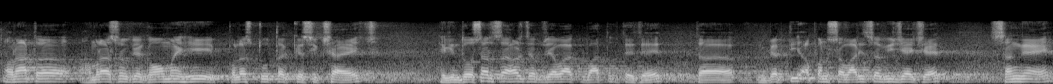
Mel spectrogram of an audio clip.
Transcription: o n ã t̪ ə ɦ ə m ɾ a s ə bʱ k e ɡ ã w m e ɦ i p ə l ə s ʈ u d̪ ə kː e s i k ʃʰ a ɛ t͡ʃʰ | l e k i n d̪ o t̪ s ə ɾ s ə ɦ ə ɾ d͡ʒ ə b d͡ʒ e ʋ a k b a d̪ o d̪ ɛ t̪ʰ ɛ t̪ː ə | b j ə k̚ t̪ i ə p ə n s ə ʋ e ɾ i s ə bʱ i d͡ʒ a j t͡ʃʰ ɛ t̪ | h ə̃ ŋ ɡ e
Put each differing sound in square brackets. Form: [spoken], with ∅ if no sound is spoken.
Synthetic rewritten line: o n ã t̪ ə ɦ ə m ɾ a s ə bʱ k e ɡ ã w m e ɦ i p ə l ə s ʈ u [t̪] ə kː e s i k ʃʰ a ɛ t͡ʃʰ | l e k i n d̪ o [∅] s ə ɾ s ə ɦ ə ɾ d͡ʒ ə b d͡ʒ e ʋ a k b a [t̪] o [t̪] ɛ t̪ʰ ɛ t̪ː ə | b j ə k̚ t̪ i ə p ə n s ə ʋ [a] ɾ i s ə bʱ i d͡ʒ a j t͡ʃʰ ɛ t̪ | [s] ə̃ ŋ ɡ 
